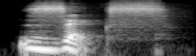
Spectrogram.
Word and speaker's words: sechs: a word, and a soft S that gets pronounced as an S. Sechs.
